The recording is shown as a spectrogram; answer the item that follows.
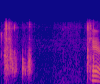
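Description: Two short rustles of a hand scooping trail mix (cashews and dried fruit) from a bowl into a plastic sandwich bag, with a woman's voice starting near the end.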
